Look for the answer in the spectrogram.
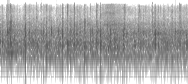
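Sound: audience clapping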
